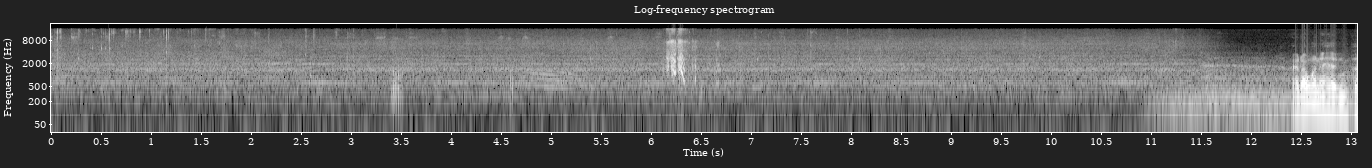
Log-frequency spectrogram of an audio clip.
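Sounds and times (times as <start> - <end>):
o-rings being stretched: 0.0 - 7.0.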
